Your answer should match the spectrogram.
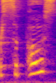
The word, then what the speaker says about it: suppose: We're supposed to park our cars in the company garage, but most people just park on the street. There's also a small pronunciation difference. Suppose ends with a z sound, suppose.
